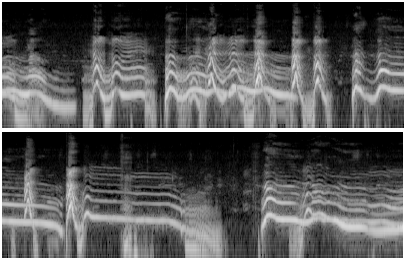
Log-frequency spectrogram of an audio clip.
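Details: A female Cocker Spaniel, watching a video of another cocker spaniel, gives drawn-out, mid-pitched, wavering howls mixed with quick yips, some holding steady before dropping into a long falling moan.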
